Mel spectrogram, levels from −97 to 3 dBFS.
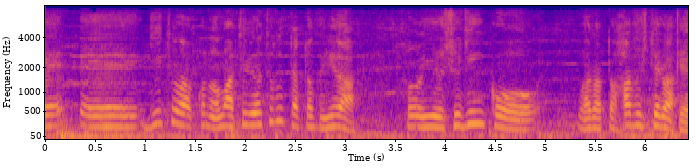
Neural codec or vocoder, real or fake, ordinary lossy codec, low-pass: codec, 16 kHz in and 24 kHz out, 2.2 kbps, FireRedTTS-2 codec; fake; none; 7.2 kHz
